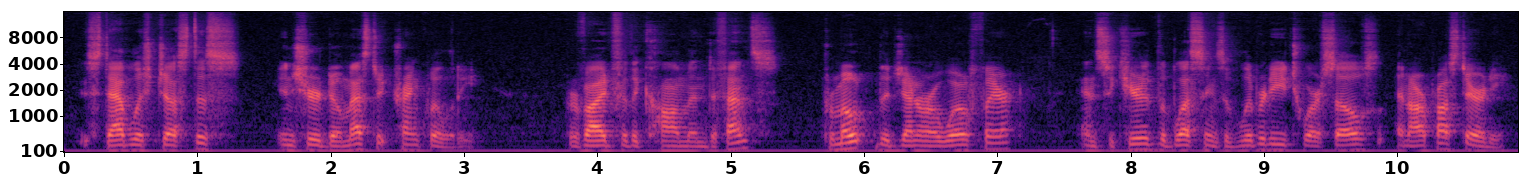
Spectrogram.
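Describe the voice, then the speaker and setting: An American man hosts earnest commentary in a bright, forward voice. His pitch is middling, and he sets out each point with deliberate emphasis. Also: low-quality recording. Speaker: host of a political commentary channel.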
